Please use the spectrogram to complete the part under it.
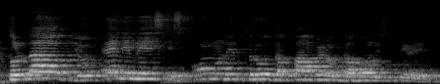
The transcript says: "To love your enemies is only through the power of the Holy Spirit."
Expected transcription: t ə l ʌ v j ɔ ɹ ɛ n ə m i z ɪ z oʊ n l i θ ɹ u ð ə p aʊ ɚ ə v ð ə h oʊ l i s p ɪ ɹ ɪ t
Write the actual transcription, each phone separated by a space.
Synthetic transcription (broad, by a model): t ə l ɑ b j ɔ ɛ n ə m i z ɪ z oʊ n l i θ ɹ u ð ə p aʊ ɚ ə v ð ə h oʊ l i s p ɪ ɹ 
